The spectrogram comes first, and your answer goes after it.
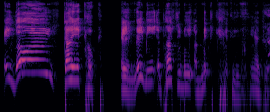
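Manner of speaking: high, slow, drawn-out silly voice; silly high-pitched ordering voice; silly put-on voice. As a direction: order food in a high, goofy, stretched-out voice. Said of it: "could not stop doing the voice".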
